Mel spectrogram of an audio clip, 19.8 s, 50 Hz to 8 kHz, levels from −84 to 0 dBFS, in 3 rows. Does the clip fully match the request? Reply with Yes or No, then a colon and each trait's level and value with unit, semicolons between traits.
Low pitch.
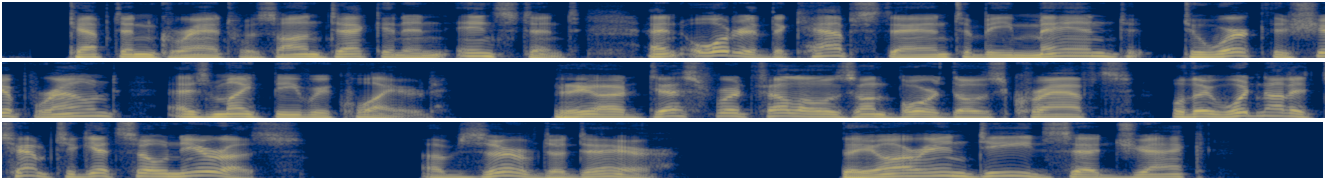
Yes: low, 130 Hz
